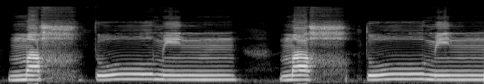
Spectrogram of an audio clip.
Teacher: خا مستعلیہ حروف میں سے ہے، موٹا بھی کریں گے، اور حروف حلقی بھی ہے تو حلق سے بھی نکالتے ہوئے پڑھیں گے۔ واو سے پہلے پیش، حروف مدہ ایک الف کے برابر لمبا۔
